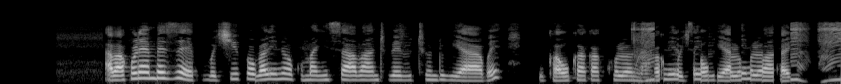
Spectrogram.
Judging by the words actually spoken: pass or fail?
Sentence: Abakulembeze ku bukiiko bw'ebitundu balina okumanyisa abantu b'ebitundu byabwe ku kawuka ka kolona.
fail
